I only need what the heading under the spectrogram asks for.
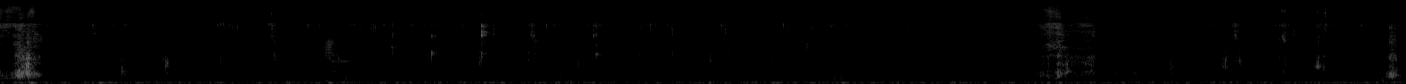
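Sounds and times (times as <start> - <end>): soft chewing: 0.0 - 14.0.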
